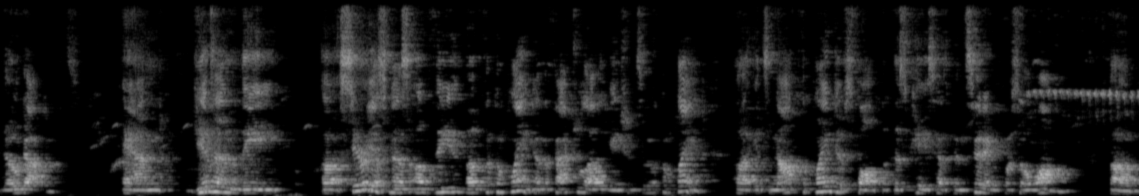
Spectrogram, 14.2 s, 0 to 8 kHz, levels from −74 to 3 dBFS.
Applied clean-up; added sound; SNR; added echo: classical method WPE with log-MMSE.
